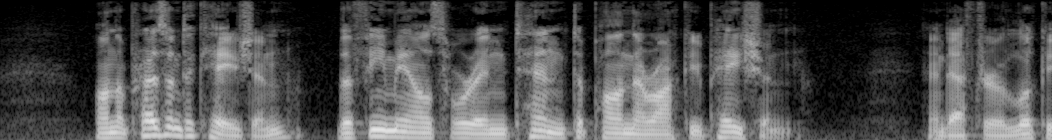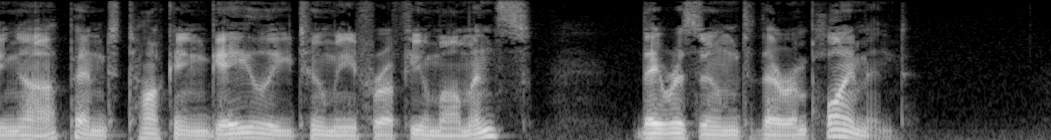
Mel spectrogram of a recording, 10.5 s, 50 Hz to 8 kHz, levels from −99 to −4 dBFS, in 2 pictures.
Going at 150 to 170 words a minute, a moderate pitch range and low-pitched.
Yes: average, 160 wpm; average, 4.4 semitones; very low, 95 Hz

